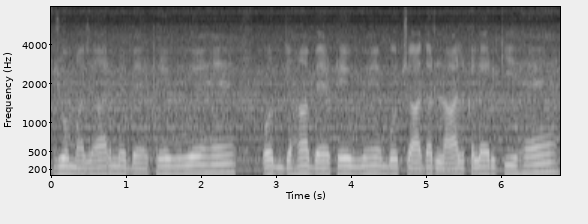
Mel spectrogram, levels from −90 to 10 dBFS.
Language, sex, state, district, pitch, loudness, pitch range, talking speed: Hindi, female, Madhya Pradesh, Katni, 125 Hz, -17 LUFS, 115-135 Hz, 150 wpm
